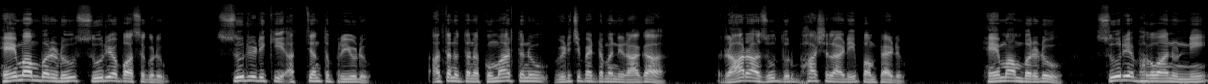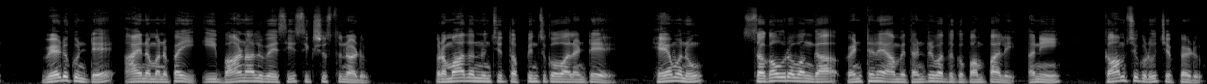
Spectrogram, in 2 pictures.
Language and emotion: Telugu, neutral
